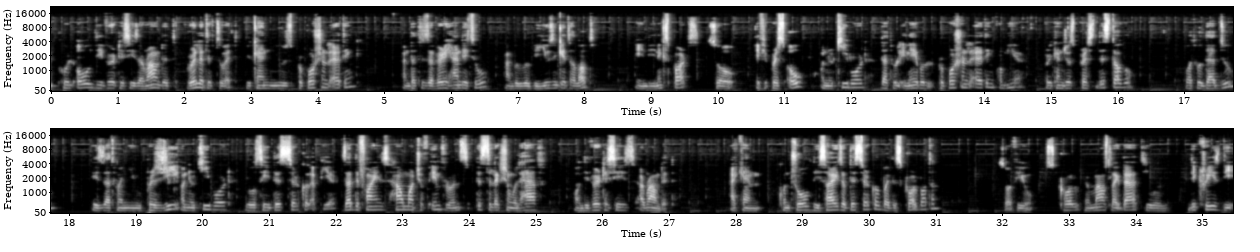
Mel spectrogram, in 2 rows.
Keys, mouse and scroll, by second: 0.5-4.5 middle drag, 4.9-7.9 middle drag, 8.0 middle click, 8.5-9.4 scroll down 2, 9.4-9.8 scroll up 1, 9.8 middle click, 11.8 o, 14.4 click, 15.0 click, 16.5-19.4 middle drag, 19.4 g.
